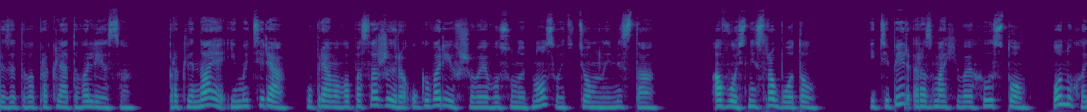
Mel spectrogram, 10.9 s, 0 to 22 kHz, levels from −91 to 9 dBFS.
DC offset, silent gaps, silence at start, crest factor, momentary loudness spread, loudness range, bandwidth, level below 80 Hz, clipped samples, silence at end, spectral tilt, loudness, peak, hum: under 0.1%; 1.45-1.66 s, 2.99-3.03 s, 6.69-7.08 s, 8.30-8.66 s; 0 s; 22 dB; 7 LU; 1 LU; 16 kHz; -86 dBFS; under 0.1%; 0 s; -4 dB/octave; -45 LUFS; -24 dBFS; none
